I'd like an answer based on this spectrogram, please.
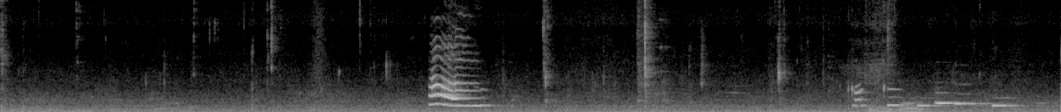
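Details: Cat meowing indoors while people eat roast chicken; one clear falling meow near the middle, then softer broken mews toward the end, over a low hum with scattered clicks and faint voices.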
